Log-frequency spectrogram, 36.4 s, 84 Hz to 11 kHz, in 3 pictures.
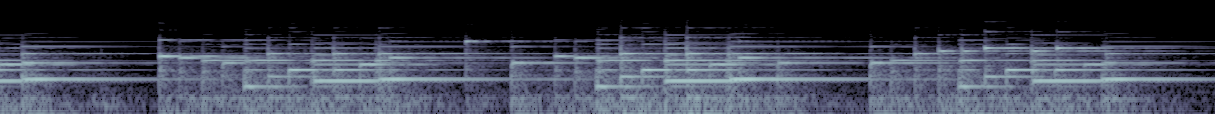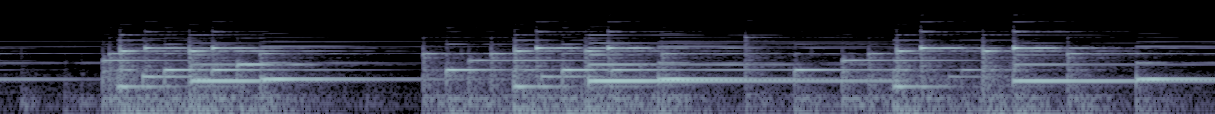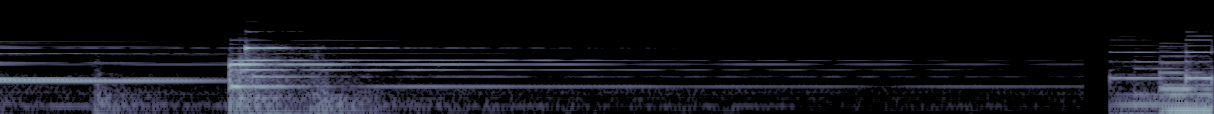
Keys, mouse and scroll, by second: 34.3 c, 34.4 o, 34.6 m.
